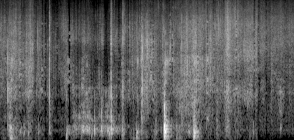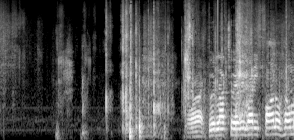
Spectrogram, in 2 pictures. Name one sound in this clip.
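Cardboard scrapes and rubs as a box is handled.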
